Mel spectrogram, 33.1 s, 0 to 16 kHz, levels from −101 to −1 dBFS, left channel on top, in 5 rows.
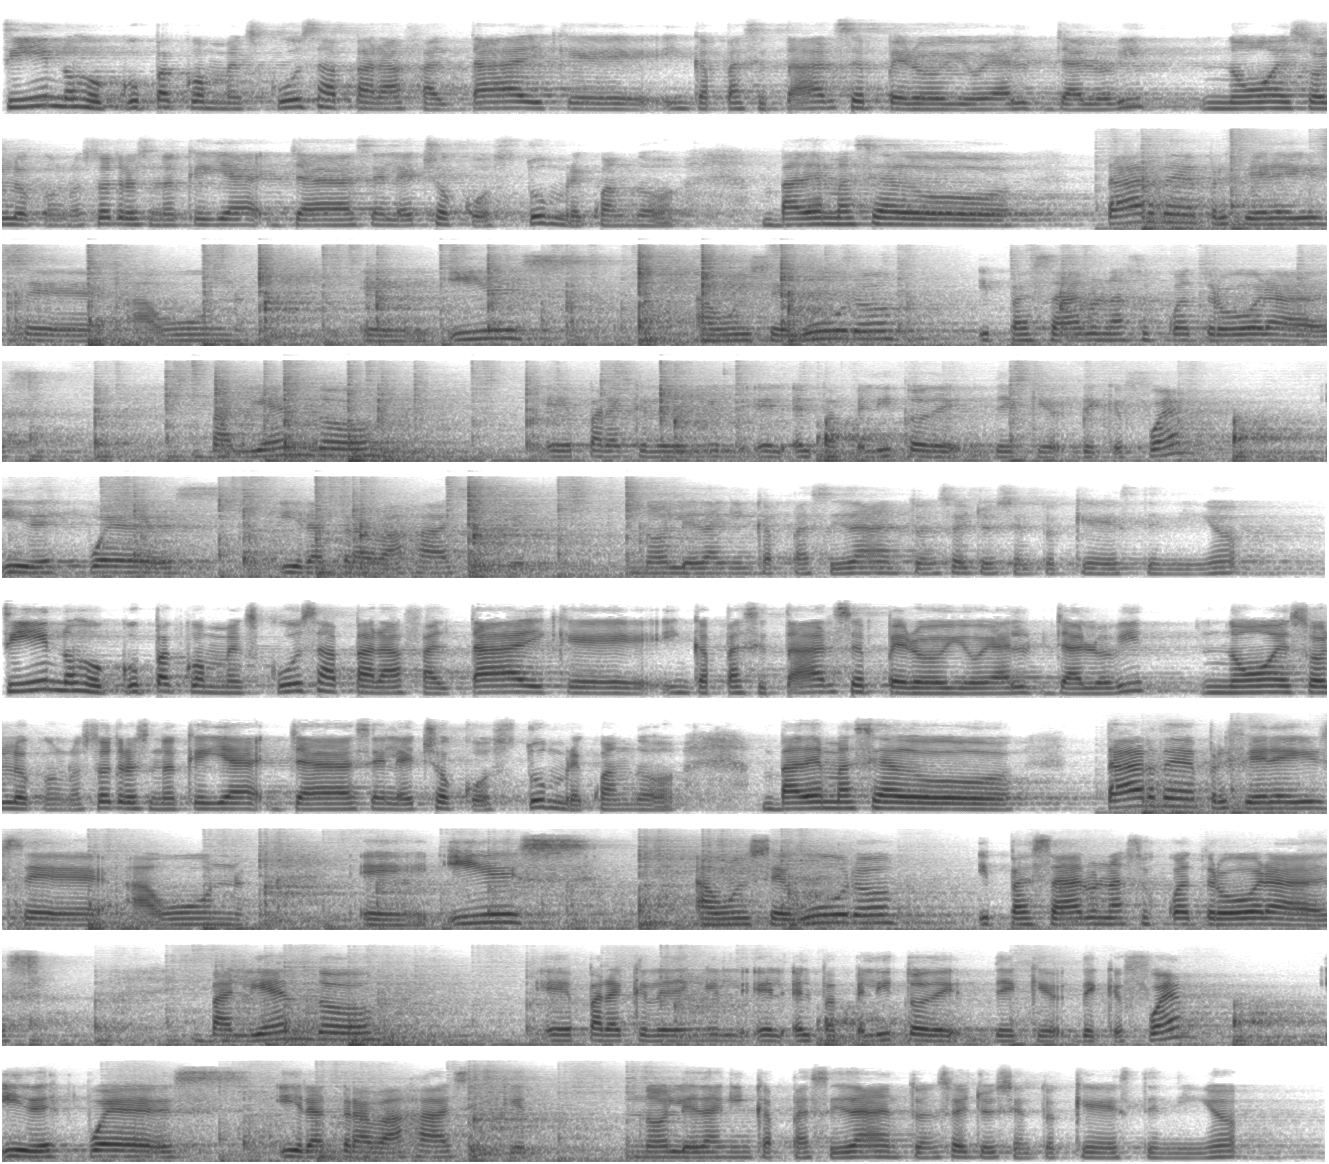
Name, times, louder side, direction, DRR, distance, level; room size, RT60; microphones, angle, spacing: voice 1, 0.0-5.7 6.0-11.7 12.2-16.2 16.7-17.7 18.1-20.1 20.5-21.8 22.5-25.9 26.5-29.2 29.6-32.7, right 5 dB, 50° right, 15 dB, 0.7 m, -32 dB
sound 1, 12.1-29.9, left 2 dB, 55° left, 2.9 m, -39 dB
26.0 x 18.5 x 6.5 m, 2.1 s
head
